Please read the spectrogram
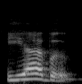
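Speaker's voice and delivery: यब with a small echo after the b; qalqala on b. Shown as a demonstration. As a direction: bounce the closing b of यब. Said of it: "बा पे कलकला". (यब की बा पर कलकला)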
